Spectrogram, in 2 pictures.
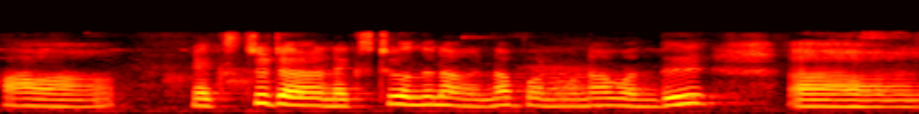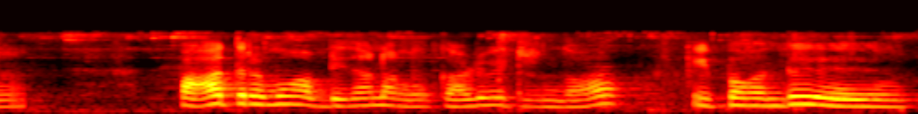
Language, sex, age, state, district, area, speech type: Tamil, female, 30-45, Tamil Nadu, Nagapattinam, rural, spontaneous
